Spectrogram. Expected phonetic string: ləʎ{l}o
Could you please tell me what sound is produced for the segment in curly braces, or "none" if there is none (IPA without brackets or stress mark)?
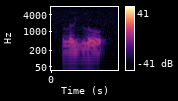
l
